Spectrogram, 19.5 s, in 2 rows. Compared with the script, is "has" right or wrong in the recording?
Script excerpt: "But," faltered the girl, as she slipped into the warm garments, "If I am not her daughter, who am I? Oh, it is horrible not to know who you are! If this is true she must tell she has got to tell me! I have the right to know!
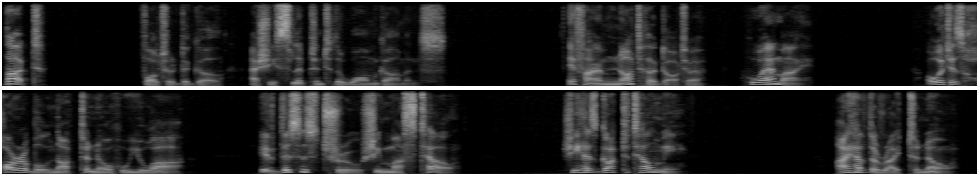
right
